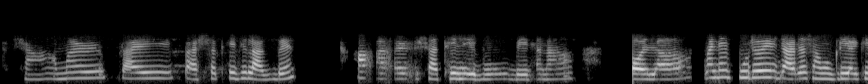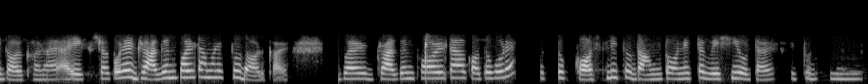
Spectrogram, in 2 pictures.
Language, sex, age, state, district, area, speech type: Bengali, female, 18-30, West Bengal, Birbhum, urban, conversation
